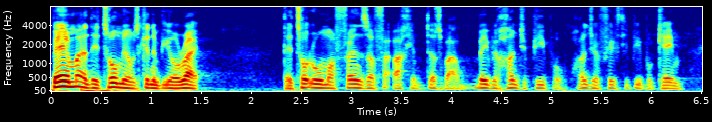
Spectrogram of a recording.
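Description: A man with a London accent talks at a very fast pace, his medium pitch moving with ordinary variation. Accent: London multicultural English. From Iraq (Mosul), raised in London. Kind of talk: casual interview with personal testimony. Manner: animated.

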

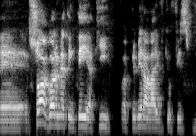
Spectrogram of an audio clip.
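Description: A man's bright, sharp voice at a fairly high pitch and a fairly slow pace. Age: 30s. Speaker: lawyer moderating a legal webinar. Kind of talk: panel discussion livestream. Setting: studio.

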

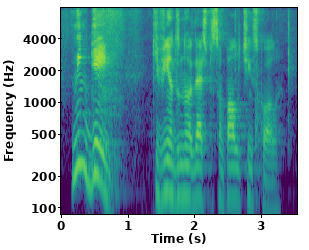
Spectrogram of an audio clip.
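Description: In a very clean recording with a silent background, a man of medium pitch speaks with lively intonation. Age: 40s. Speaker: education expert and author. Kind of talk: casual chat.

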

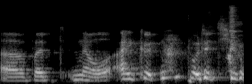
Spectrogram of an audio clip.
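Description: This is a woman speaking. She has a German accent. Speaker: podcast guest, maker. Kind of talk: casual chat.

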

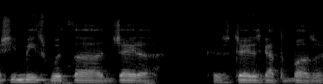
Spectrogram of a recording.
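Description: A man speaks with a very deep, low pitch. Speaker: podcast host. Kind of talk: casual chat, joking banter. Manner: joking, casual, slangy.

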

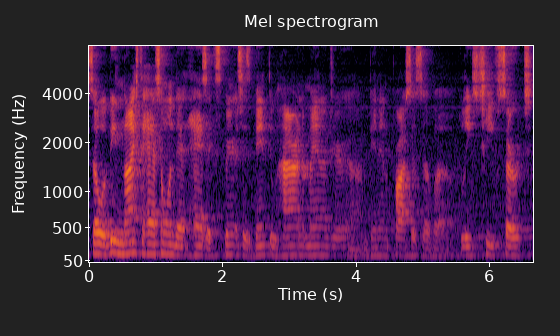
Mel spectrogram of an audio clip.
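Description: A man with an eastern North Carolina accent at medium pitch, fairly quick in pace, monotone and flat in intonation, with big swings in loudness, amid noticeable background noise and audible room echo. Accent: Southern US (eastern North Carolina). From Kinston, eastern North Carolina. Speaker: city council member and funeral director. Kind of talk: interview.

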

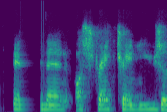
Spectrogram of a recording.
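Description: Here is a man with a fairly high pitch and an unremarkable speaking voice. He talks at a fairly slow pace. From Ontario, Canada (Windsor area). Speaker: fitness entrepreneur and podcaster. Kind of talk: casual interview.

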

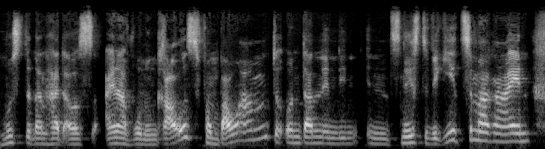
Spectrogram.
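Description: With a plain, everyday voice, a man speaks fairly slowly at a fairly high pitch, his intonation lively. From Germany, Lower Rhine region. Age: 40s. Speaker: affiliate marketer, formerly homeless. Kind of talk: interview, personal story.

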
